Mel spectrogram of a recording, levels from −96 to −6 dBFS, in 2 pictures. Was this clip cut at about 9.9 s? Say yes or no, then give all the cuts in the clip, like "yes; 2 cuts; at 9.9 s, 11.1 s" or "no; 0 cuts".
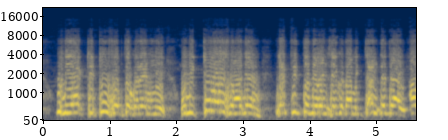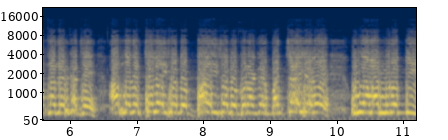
no; 1 cut; at 5.5 s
